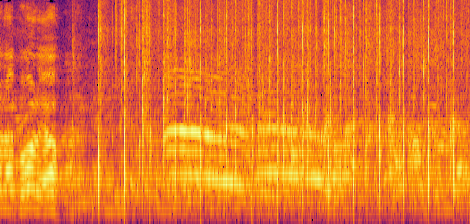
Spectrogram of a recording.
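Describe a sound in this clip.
A group of people claps hands in a quick rhythm.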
